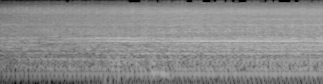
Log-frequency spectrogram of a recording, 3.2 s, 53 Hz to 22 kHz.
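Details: 1997 Nissan Maxima V6 with a rough idle and long crank time: steady, even idle with a smooth low hum and no exhaust puffing or ticking. Diagnosed as needing a new EGR valve.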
